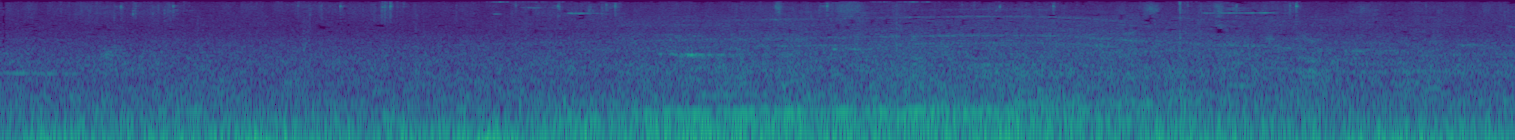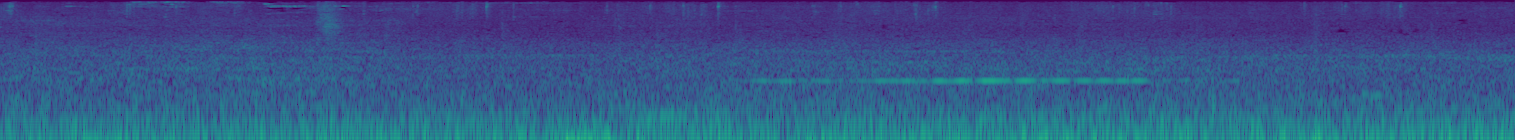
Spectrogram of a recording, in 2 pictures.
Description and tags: City Sidewalk Noise with Electric Motor & Horn
field-recording, nyc, horn, car, new-york, beep, city, sidewalk, electric, motor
